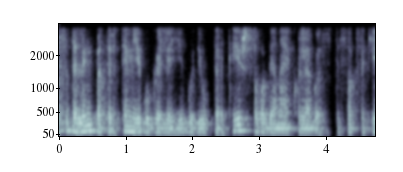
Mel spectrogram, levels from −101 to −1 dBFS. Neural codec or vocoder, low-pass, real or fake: none; 3.6 kHz; real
